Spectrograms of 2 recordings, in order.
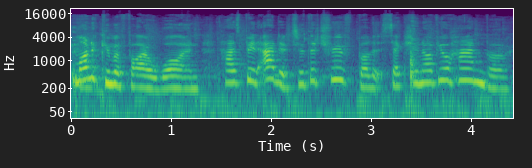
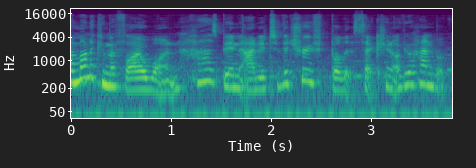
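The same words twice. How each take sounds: First: It is read in a Big Brother announcer voice. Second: It is read in his normal voice.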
